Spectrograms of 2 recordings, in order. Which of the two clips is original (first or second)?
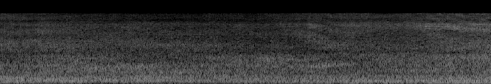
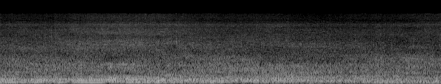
first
